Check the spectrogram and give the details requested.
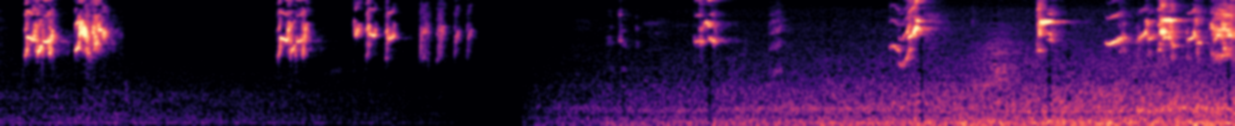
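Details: Lovebirds chirping in excitement: rasping high chirps and short stuttered runs, then a rising background hiss with more scattered chirps.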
